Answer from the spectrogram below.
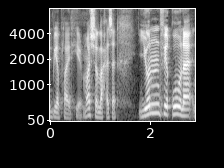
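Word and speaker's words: Yunfiquna (ينفقون): Yunfiquna. – Yun. Nun shouldn't be pronounced clearly. We should hide the sound of nun.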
